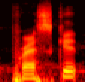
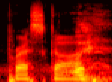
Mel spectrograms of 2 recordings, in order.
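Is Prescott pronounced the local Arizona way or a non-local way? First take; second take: local; non-local. First: It is pronounced the way Arizona locals say it. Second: It is pronounced differently from the local way. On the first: This is how residents of the area say it. "what Arizona people say is Prescott" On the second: This is how an outsider says it. "but I still say Prescott"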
